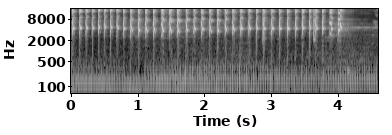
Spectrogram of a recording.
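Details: Male lovebird from Galendo Ciamis producing a dobelan: a quick, regular series of piercing chirps lasting about four seconds, ending suddenly and followed by a brief faint tone and quiet.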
